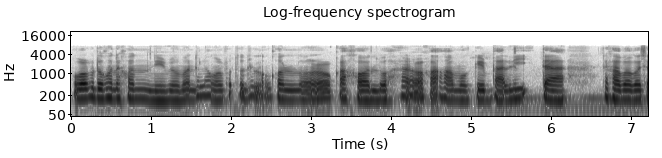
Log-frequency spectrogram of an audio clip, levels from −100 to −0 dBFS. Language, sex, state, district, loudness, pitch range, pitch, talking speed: Assamese, male, Assam, Sonitpur, -19 LUFS, 140-165 Hz, 150 Hz, 135 wpm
